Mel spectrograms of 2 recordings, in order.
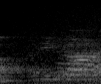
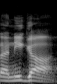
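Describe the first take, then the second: First: Whispered prayer of need; hushed plea. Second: Said in the usual way. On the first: Shown as a demonstration. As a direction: breathe it out unvoiced. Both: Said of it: "Can you say that?".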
